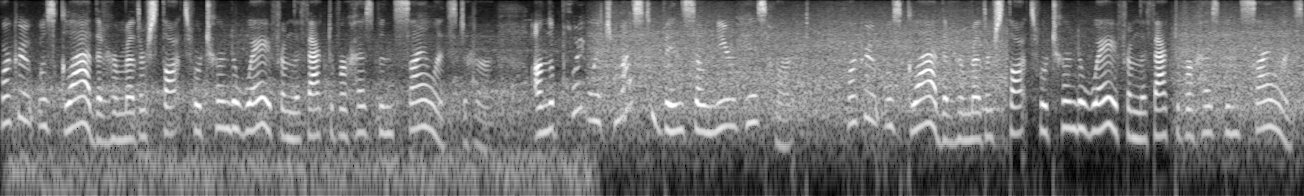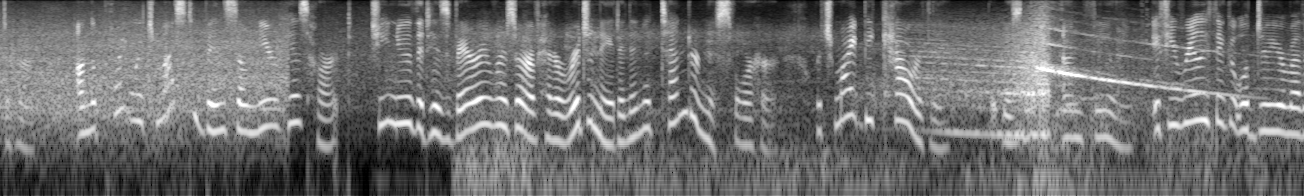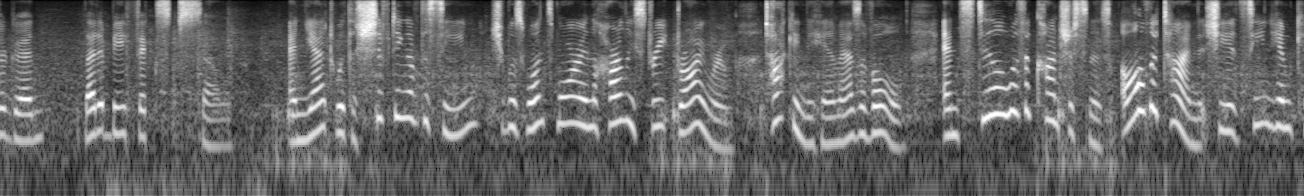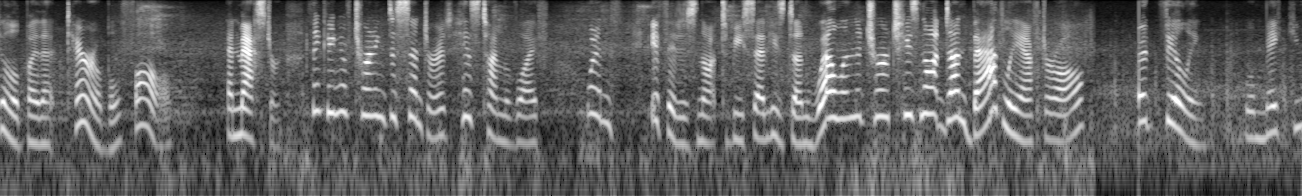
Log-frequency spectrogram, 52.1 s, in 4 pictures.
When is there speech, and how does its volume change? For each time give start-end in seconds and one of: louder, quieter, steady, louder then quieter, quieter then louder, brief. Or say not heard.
0.0-52.1 steady.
